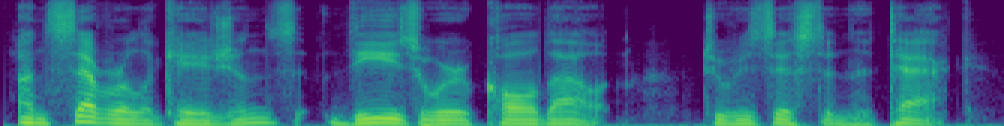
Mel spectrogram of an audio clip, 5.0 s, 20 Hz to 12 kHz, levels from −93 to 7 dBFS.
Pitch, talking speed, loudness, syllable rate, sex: 100 Hz, 130 wpm, -17 LUFS, 4.6 syllables/s, male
